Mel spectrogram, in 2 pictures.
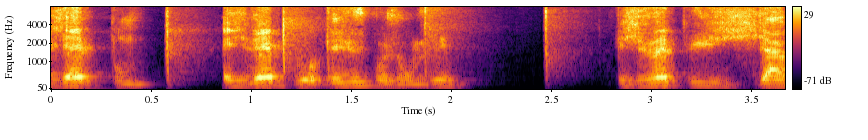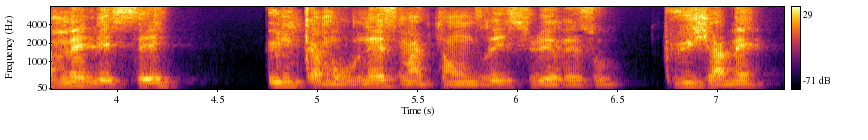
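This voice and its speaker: A man giving casual livestream commentary, teasing and mocking as he talks, laughing often and repeating phrases. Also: lowish voice. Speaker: online commentator.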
